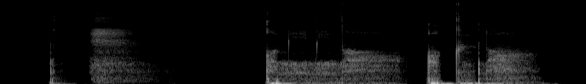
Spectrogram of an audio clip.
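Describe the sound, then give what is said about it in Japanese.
Three long, airy, warm exhalations blown into the microphone toward the listener's ear, each a soft breathy rush with a sigh-like swell that fades out, separated by brief pauses and with no speech. “生温かい JK の吐息をずーっと感じさせてあげます。”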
